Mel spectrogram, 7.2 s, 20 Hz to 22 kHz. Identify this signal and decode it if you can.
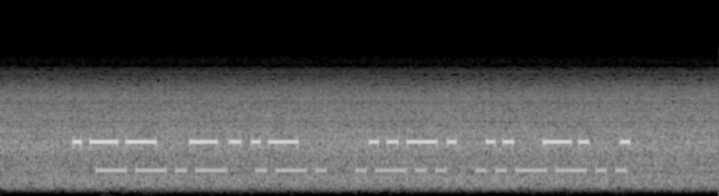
Morse code, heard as two keyed tones, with radio static. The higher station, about 12 wpm, 1140 Hz: WX FINE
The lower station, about 12 wpm, 550 Hz: QRL?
